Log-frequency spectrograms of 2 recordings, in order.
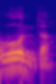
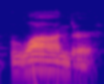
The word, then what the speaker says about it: wonder: طبعا انا تجنبت النطق الامريكان لكلمة wonder اللي هي المفروض تبقى ووندا، بريتش ووندا، امريكان واندر. تمام؟ واندر. تجنبت واندر عشان ما تلخبطش ما بينها وبين وندر، بس الفرق واضح.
